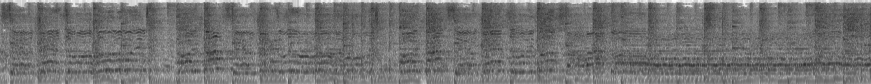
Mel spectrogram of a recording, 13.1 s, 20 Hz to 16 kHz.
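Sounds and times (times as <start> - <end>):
person singing: 0.0 - 13.0.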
